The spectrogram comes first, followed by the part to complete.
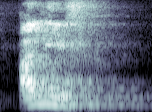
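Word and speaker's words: ا: আলিফ। আলিফ, just একটা বাতাস বেরোবে।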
